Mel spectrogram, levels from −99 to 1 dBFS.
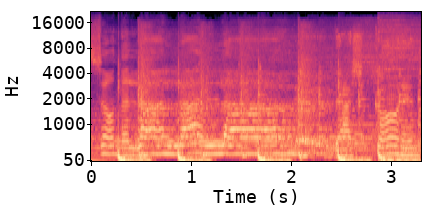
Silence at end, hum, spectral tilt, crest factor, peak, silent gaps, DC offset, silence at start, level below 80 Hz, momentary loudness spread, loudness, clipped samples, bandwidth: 0 s; none; -5.5 dB/octave; 10 dB; 0 dBFS; none; under 0.1%; 0 s; -16 dBFS; 2 LU; -10 LUFS; 0.4%; 19.5 kHz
